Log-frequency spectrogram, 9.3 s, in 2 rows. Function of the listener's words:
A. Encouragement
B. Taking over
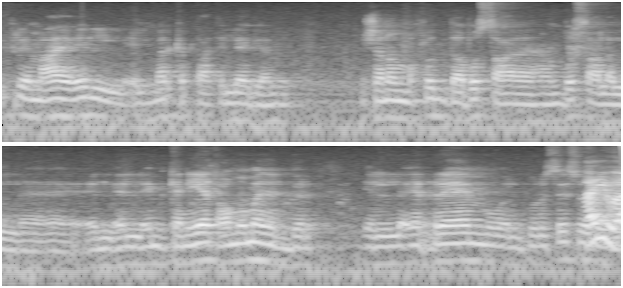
B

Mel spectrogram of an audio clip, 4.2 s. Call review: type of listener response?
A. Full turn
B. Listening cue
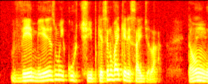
B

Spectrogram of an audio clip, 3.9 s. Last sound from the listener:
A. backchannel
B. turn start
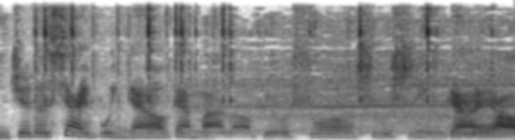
A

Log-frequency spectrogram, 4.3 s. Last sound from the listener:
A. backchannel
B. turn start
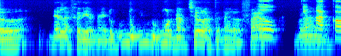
B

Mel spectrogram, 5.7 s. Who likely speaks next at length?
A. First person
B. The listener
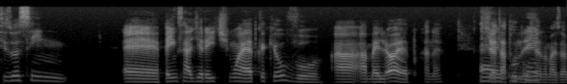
B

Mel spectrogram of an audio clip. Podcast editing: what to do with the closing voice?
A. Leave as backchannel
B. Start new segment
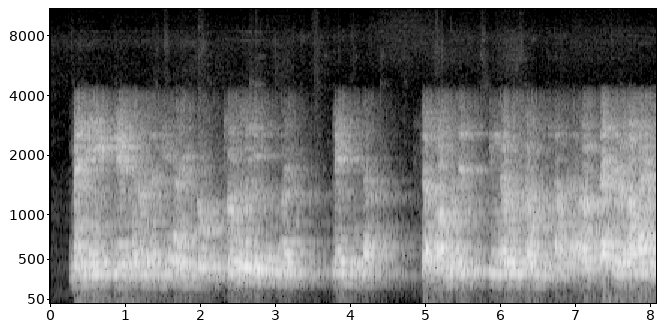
B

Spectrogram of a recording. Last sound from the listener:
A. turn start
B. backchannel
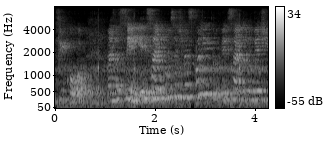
B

